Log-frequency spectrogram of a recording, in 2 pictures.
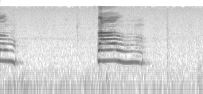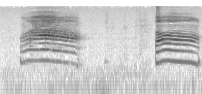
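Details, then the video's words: Repeated meows from a Siamese cat: a clipped tail of one call, then three drawn-out, strongly harmonic wails roughly every two to three seconds, the middle one longest and loudest. "Siamese Cat Meowing"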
